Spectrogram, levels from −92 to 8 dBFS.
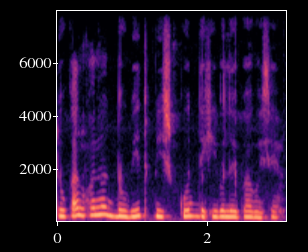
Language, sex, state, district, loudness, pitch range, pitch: Assamese, female, Assam, Kamrup Metropolitan, -12 LUFS, 210-235 Hz, 225 Hz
